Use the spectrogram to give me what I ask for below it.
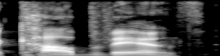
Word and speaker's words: Cobb Vanth: Cod Vanth, is that how you say his name? – Yeah, Cobb Vanth.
